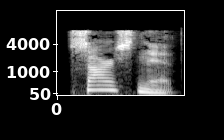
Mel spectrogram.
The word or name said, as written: sarsenet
